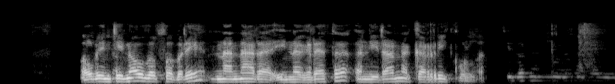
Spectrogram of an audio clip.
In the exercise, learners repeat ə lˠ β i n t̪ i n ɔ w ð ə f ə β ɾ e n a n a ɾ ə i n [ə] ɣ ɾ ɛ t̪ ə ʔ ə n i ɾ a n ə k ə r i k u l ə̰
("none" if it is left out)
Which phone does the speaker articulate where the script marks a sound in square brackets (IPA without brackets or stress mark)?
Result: ə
